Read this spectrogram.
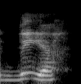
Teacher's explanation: Now this is a dod, and you give it a thick dal sound, so Diyah. Say it.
